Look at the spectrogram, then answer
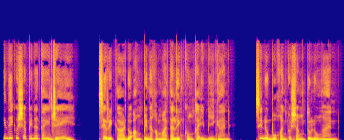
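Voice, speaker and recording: Woman as elderly grandfather, gentle, measured, authoritative, storybook drama, dry close sound. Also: fairly low pitch, expressive, no room sound, lightly acted. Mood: sorrowful explaining. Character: frail old grandfather, sharp, authoritative, sorrowful.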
